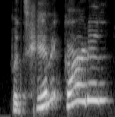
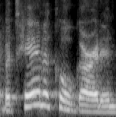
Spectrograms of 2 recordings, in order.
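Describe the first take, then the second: First: "Botanic Garden" with a sudden high jump on "Botanic"; correcting the name. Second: "Botanical Garden" said back in the normal voice; corrected name. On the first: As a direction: trip on the word "Botanic" in a high voice. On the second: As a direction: fix it with the proper "Botanical". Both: Shown as a demonstration. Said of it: "I have to make sure I be saying it right".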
